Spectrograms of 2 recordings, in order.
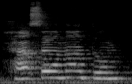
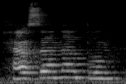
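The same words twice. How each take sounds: The two takes are said the same way.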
